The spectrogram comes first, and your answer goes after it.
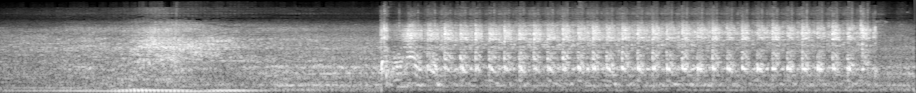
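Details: Engine cranking, starter churning about three times a second for several seconds but never catching; hard starting from a dirty distributor and worn carburetor, fixed by distributor cleaning and carburetor overhaul.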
